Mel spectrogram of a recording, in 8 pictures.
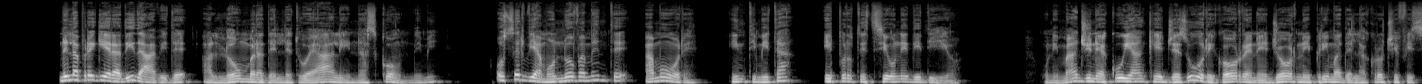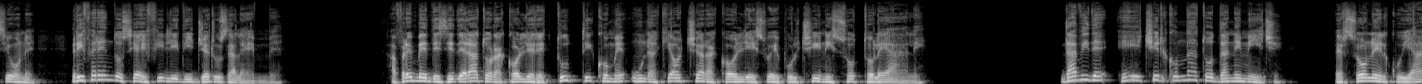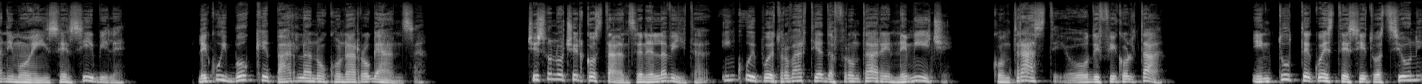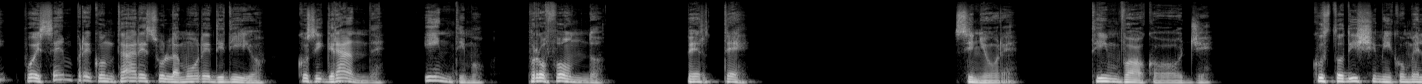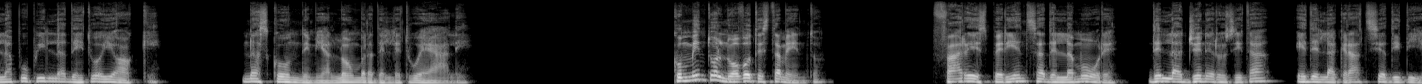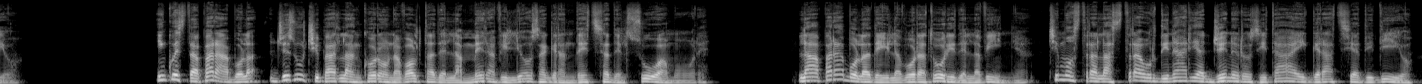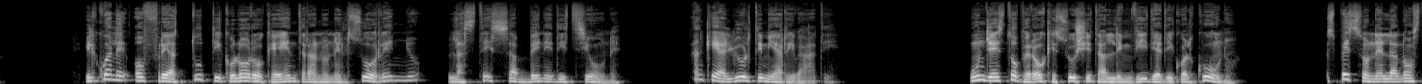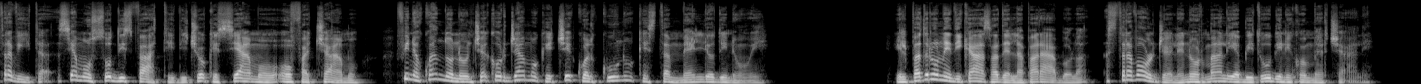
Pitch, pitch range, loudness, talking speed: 120 Hz, 100-150 Hz, -18 LUFS, 115 wpm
